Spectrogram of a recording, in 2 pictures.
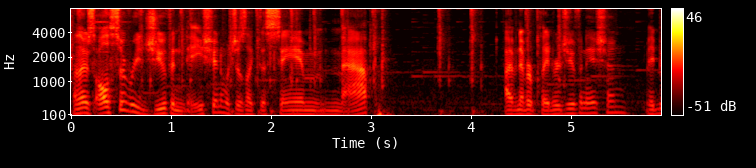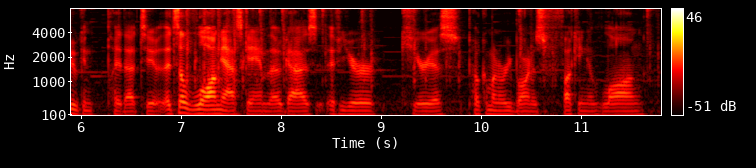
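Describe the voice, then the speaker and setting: A young man livestreaming a game, chatting casually, swearing and ranting loudly at it. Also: on the low side, moderate pace, soft background music. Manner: excitable, swears often, rants loudly at the game. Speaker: streamer.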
